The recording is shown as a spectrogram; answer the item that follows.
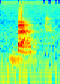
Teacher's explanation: It is produced when tongue is in half low front position in the mouth.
